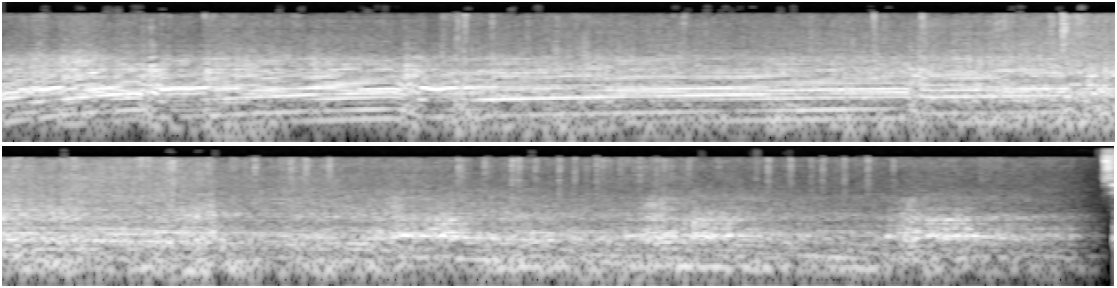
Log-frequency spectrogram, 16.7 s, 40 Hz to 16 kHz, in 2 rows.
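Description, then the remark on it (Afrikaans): The engine of a powerful 349-kilowatt, 600-newton-meter car with an 8-speed automatic gearbox roars loudly, revving up through rising harmonic sweeps as it accelerates, with a deep continuous rumble sustained for the whole stretch and no voices. “From a 349 kilowatt 600 newton meter 8-speed automatic pure bliss machine.”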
